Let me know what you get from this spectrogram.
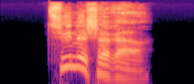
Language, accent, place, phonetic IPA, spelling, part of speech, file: German, Germany, Berlin, [ˈt͡syːnɪʃəʁɐ], zynischerer, adjective, De-zynischerer.ogg
- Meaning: inflection of zynisch: 1. strong/mixed nominative masculine singular comparative degree 2. strong genitive/dative feminine singular comparative degree 3. strong genitive plural comparative degree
